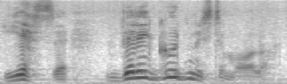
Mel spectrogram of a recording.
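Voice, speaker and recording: An actor playing a polite, formal manservant with a sly streak, in 1940s radio drama style. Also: male voice, a little high, huge pitch swings, moderate pace, warm tone, breathy edge, full character voice. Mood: slyly insistent.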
